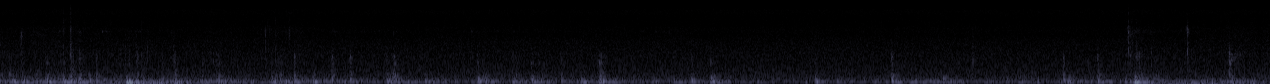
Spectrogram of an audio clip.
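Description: Water slapping and lapping against a plastic kayak hull, with many small irregular knocks and taps carried through the hull to a camera mounted on it. A louder bump comes about a second in and another near the end.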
